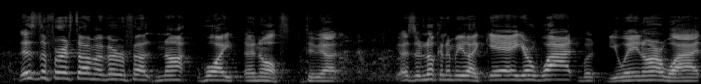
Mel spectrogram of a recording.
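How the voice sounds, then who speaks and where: Raised and projected, the voice has a bright, sharp tone, ordinary pitch variation and a moderate pace. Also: man, high pitch for a man. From Ireland. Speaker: comedian. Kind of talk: stand-up. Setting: stage with audience.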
